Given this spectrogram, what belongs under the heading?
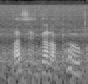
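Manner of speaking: ordinary talk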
